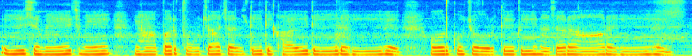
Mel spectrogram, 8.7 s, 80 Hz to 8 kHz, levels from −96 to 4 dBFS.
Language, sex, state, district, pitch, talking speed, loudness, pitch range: Hindi, female, Rajasthan, Jaipur, 180 Hz, 130 wpm, -21 LUFS, 170-185 Hz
